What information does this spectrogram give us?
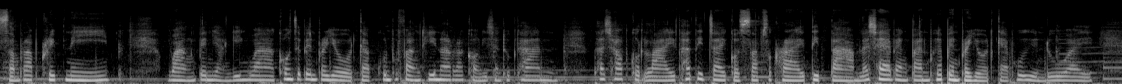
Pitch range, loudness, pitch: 185-210 Hz, -24 LUFS, 195 Hz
